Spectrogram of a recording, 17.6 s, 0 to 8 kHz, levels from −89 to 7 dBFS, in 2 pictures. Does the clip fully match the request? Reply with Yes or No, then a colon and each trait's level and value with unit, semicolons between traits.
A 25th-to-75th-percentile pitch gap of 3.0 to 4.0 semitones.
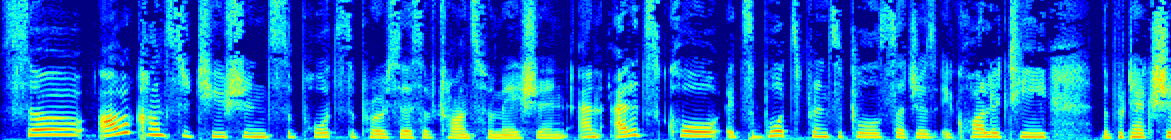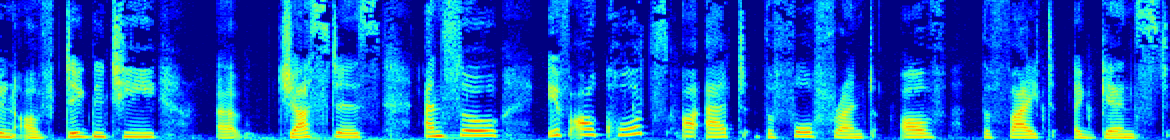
No: average, 4.7 semitones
